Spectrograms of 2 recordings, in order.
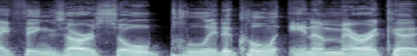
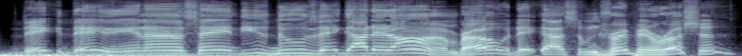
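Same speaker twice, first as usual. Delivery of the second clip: excited; 10 semitones higher than usual. Real, not acted. Excited praise of Russian drip.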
